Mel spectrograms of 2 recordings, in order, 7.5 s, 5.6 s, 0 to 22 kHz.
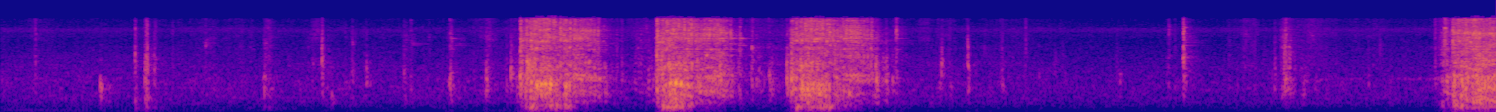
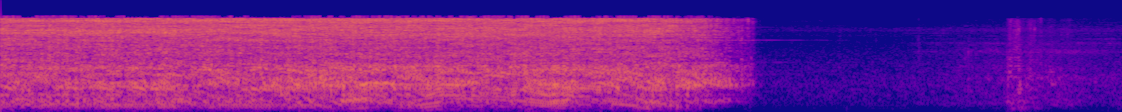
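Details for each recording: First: Partner 351 two-stroke chainsaw, previously stalling off choke, after carburettor disassembly and adjustment with idle raised: fires and revs in short throttle blips, picking up cleanly without bogging; engine running normally. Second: Partner 351 chainsaw runs loud and fast on choke, then stalls abruptly when choke is removed; carburetor inspection found cracked intake adapter between cylinder and carburetor needing replacement.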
